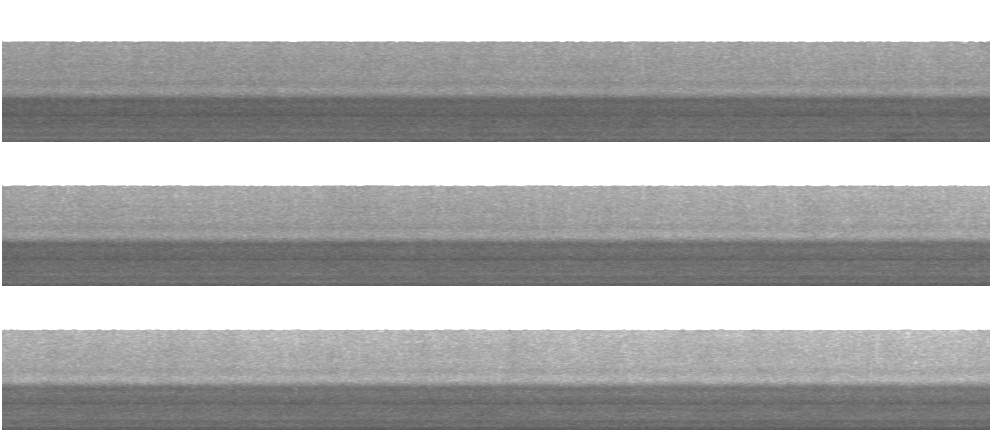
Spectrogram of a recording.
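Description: Heavy rain pouring down on open ground and puddles, a steady, dense hiss.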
